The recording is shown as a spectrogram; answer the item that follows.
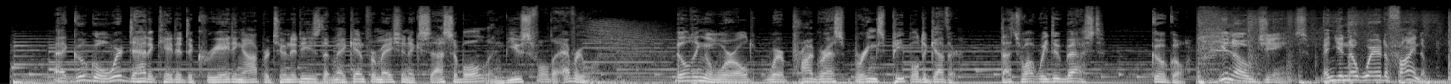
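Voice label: male, American English, commercial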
